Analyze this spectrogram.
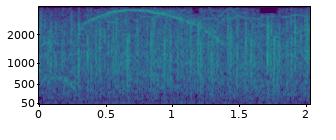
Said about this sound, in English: All right, I just love that applause, don't you?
